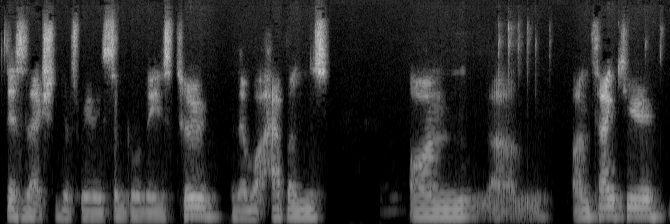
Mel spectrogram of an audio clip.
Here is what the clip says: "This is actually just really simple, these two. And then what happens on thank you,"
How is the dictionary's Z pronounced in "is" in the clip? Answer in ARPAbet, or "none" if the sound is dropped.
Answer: Z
